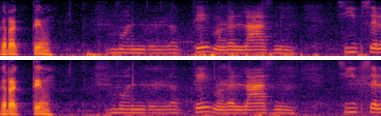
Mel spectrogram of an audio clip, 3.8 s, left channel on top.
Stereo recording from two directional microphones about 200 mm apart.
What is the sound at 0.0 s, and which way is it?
Speech, 15° left (ahead or behind).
